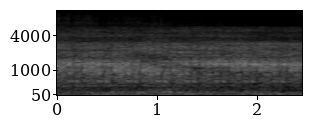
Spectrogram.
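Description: N scale sound-equipped steam locomotive model (Broadway Limited Paragon3 Light Pacific 4-6-2) running at speed: a steady hiss of its onboard steam sound from a tiny speaker, with the rumble of its wheels on the track.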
